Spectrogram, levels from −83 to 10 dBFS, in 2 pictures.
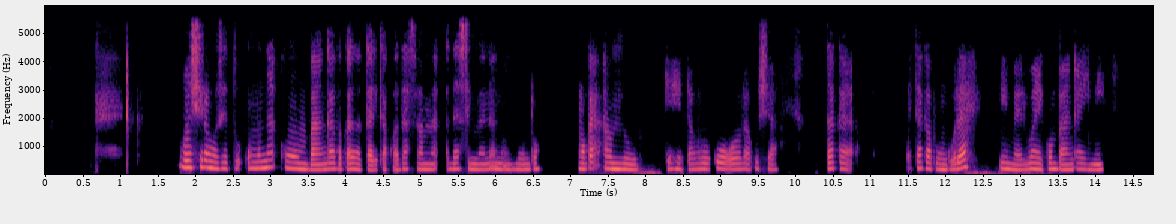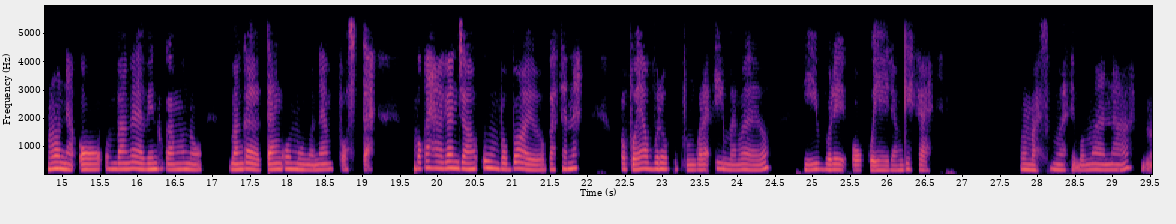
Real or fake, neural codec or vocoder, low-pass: fake; codec, 24 kHz, 0.9 kbps, DualCodec; 5.4 kHz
